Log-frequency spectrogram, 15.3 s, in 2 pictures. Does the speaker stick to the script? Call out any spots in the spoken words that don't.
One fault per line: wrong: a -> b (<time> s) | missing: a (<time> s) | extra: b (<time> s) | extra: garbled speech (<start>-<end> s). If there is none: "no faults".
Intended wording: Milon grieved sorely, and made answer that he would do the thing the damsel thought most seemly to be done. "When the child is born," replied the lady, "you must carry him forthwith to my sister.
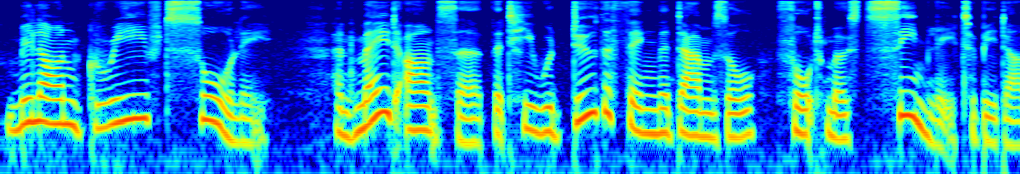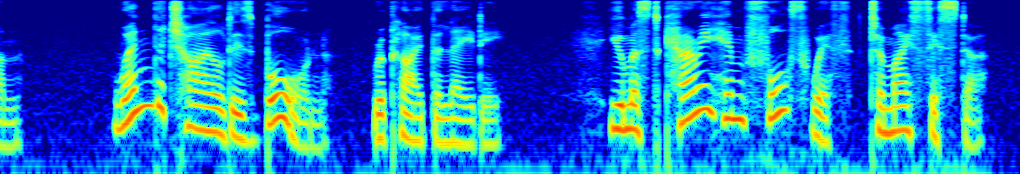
no faults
